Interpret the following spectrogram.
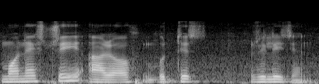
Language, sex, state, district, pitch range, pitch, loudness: English, male, Arunachal Pradesh, Lower Dibang Valley, 105-125 Hz, 115 Hz, -15 LUFS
